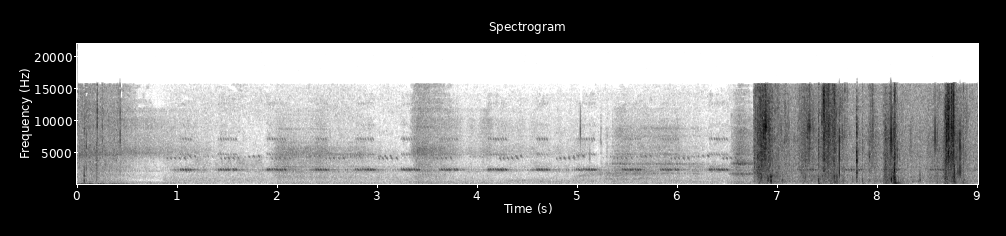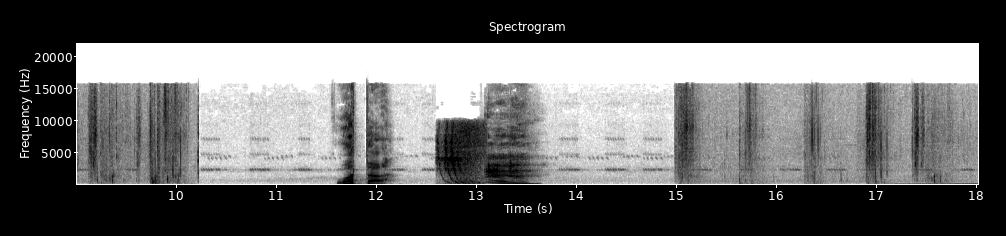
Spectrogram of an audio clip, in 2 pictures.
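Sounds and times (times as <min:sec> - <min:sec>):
crickets chirping: 0:00.0 - 0:13.1, 0:13.7 - 0:18.0
loud footsteps: 0:06.8 - 0:10.2, 0:15.0 - 0:18.0.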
